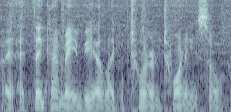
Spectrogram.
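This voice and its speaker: A man's voice: deep voice, fairly even intonation, fast, over music. A man in his fifties, a company leader, speaking earnestly in a local TV interview with some fillers. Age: 50s.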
